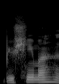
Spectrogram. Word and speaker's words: Buscema: And the Superman one was with John Buscema. Is that how you say his name? – Yes.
